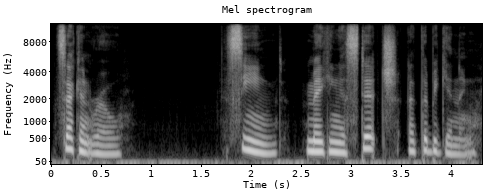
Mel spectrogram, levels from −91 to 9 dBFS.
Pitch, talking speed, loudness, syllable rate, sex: 200 Hz, 110 wpm, -18 LUFS, 4.7 syllables/s, female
